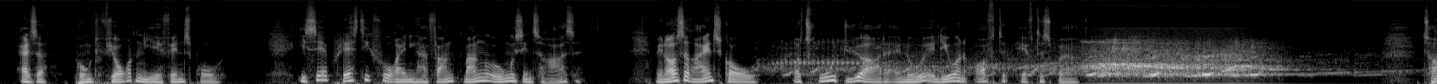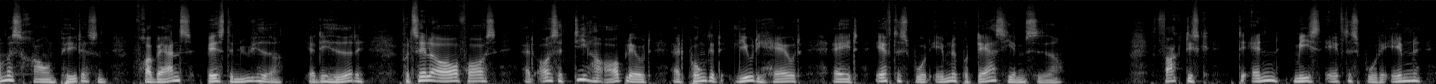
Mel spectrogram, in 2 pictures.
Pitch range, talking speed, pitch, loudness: 115-165 Hz, 130 wpm, 135 Hz, -25 LUFS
